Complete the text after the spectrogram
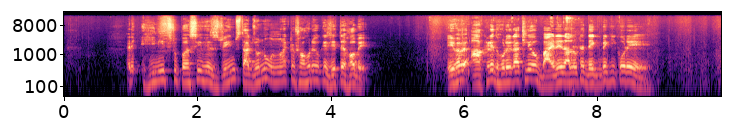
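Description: A middle-aged man speaks loudly and with emotion close by.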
